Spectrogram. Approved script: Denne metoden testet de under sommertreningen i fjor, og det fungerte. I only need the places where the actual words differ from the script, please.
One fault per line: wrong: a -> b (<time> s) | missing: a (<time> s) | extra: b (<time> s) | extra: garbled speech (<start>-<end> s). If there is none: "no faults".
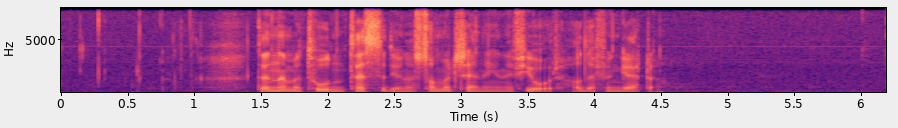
no faults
